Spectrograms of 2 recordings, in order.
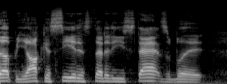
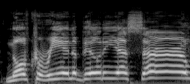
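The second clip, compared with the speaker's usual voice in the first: much higher and louder, hyped welcome; excited shout-out; 10 semitones higher, 5 dB louder than usual. Real, not acted. Streamer greeting a surprise North Korea viewer, high hyped shout-out.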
